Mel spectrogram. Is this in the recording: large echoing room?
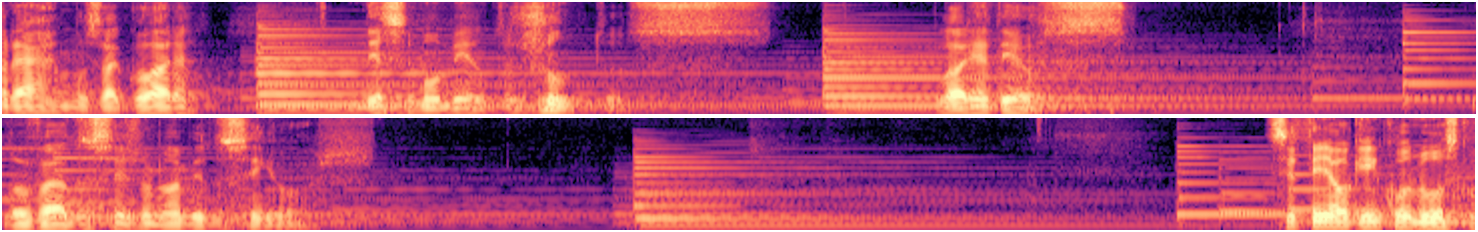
yes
